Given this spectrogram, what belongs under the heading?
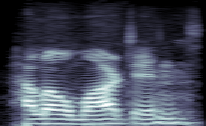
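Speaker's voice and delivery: robotic, mechanical voice. Demonstrating how a chatbot would greet a user, robot voice. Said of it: "That would be how the bot would speak".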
